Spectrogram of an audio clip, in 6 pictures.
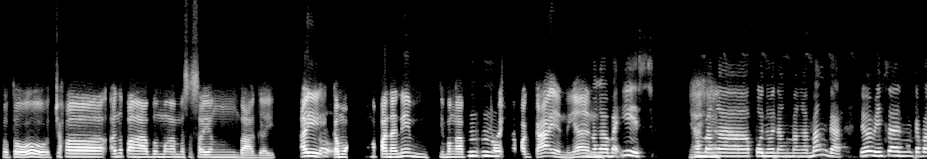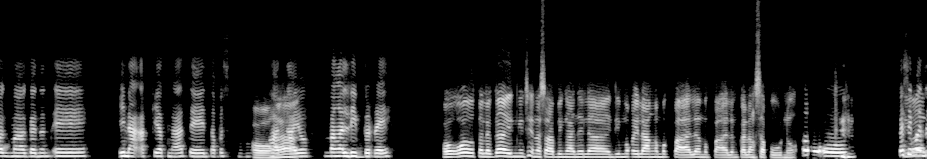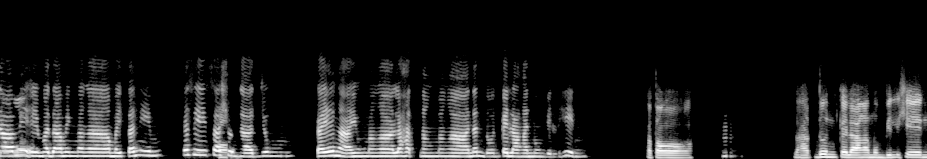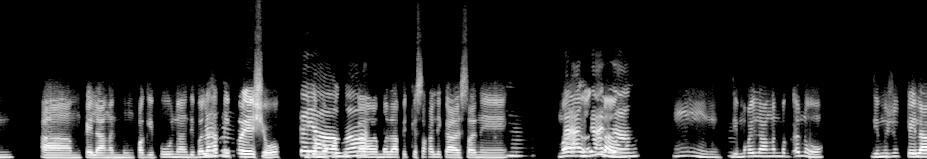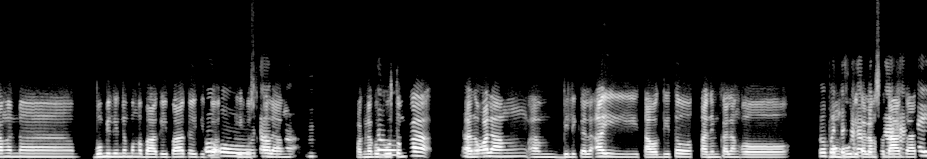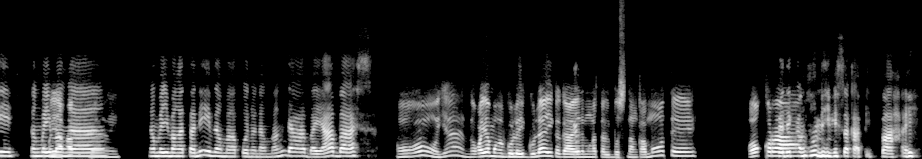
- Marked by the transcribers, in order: unintelligible speech; unintelligible speech; laughing while speaking: "Pwede kang humingi sa kapitbahay"
- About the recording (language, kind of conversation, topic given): Filipino, unstructured, Bakit sa tingin mo mas masaya ang buhay kapag malapit ka sa kalikasan?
